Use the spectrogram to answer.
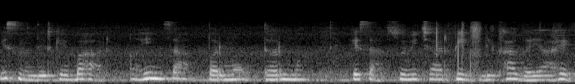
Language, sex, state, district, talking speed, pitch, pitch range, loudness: Hindi, female, Uttar Pradesh, Hamirpur, 145 wpm, 225 Hz, 205-240 Hz, -17 LUFS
